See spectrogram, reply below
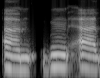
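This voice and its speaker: A woman's voice: medium pitch, flat delivery, extremely slow, smooth, muffled recording. A woman co-hosting a livestream in a casual, chatty style. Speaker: livestream co-host.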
